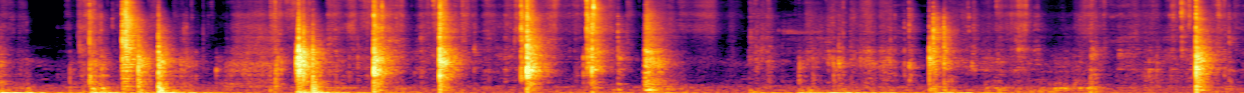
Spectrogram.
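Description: Hands opening a cardboard trading-card box and handling its packaging and contents: an irregular string of sharp clicks and knocks, with soft rustling between them.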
